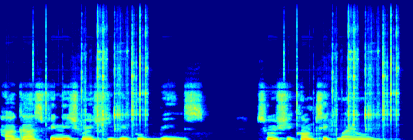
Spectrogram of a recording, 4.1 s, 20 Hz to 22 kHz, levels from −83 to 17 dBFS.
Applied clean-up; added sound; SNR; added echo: none; Coin (dropping); 5 dB; none.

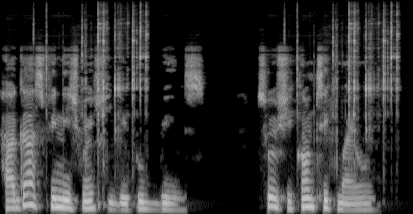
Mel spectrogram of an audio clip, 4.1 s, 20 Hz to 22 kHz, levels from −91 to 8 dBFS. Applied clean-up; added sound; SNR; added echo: classical method spectral subtraction.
